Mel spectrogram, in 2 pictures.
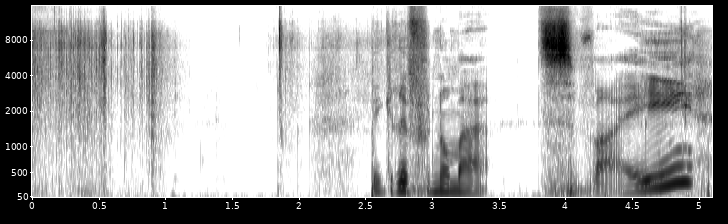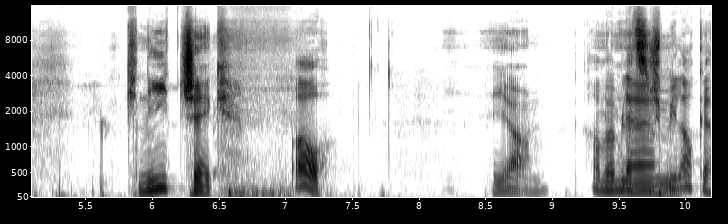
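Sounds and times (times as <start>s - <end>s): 
hand rummaging in a bag with papery rustling: 0.0s - 1.2s, 1.8s - 2.6s
speech: 2.6s - 5.2s, 5.8s - 7.4s, 8.6s - 10.1s.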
